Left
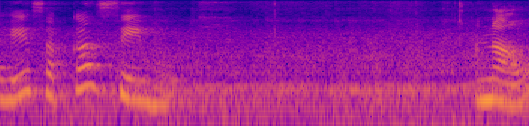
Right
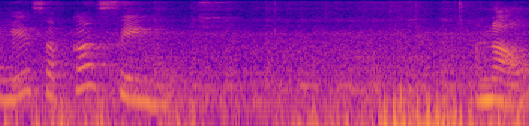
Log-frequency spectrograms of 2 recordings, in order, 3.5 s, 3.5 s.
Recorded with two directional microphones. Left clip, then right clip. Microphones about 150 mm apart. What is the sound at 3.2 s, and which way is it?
Speech, 40° left (ahead or behind).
